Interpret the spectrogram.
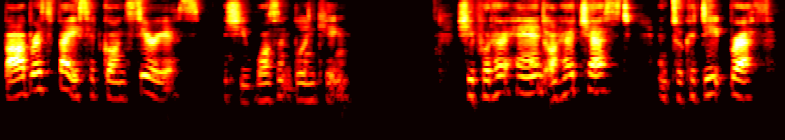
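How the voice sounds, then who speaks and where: A woman's voice: mid-range voice, measured pace, vocal fry. A woman narrating a children's book as a storybook reader.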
